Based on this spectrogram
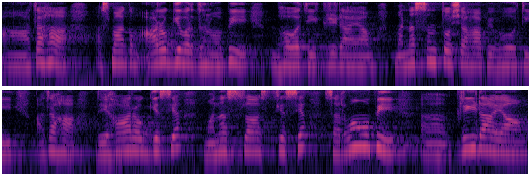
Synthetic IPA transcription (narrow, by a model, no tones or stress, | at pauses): ɐt̪ɐɦɐ | ɐsmaːkɐma̰ːɾoːɡjɐʋɐɾd̪ʱɐnɐmɐpi | bʱɐʋɐt̪ikɾiːɽaːjaːmː | ɐnɐsːɐnt̪oːʃɐɦɐpibʱɐʋɐt̪iɐt̪ɐɦɐd̪eːɦaːɾoːɡjɐsjɐ | mɐnɐsaːst̪ʰjɐsjɐ | sɐɾʋɐmɐpi | kɾiːɽaːjaːm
